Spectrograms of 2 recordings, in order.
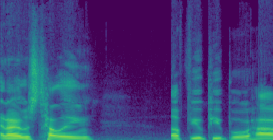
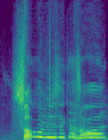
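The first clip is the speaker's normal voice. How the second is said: much higher, louder emphatic tone; singsong emphasis; 6 dB louder than usual. Real, not acted. Vlogger gushing about soul music, singsong high. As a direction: sing it out with emphasis.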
